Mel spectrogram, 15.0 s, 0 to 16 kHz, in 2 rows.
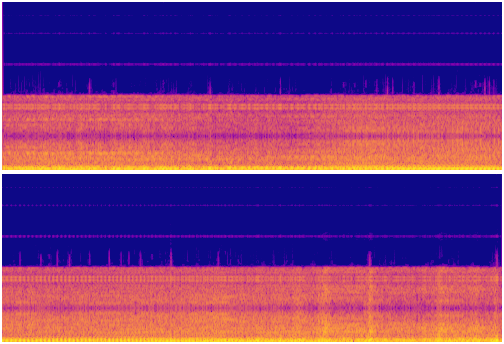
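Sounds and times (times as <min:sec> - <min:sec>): dirt bike engine running: 0:00.0 - 0:15.0.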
